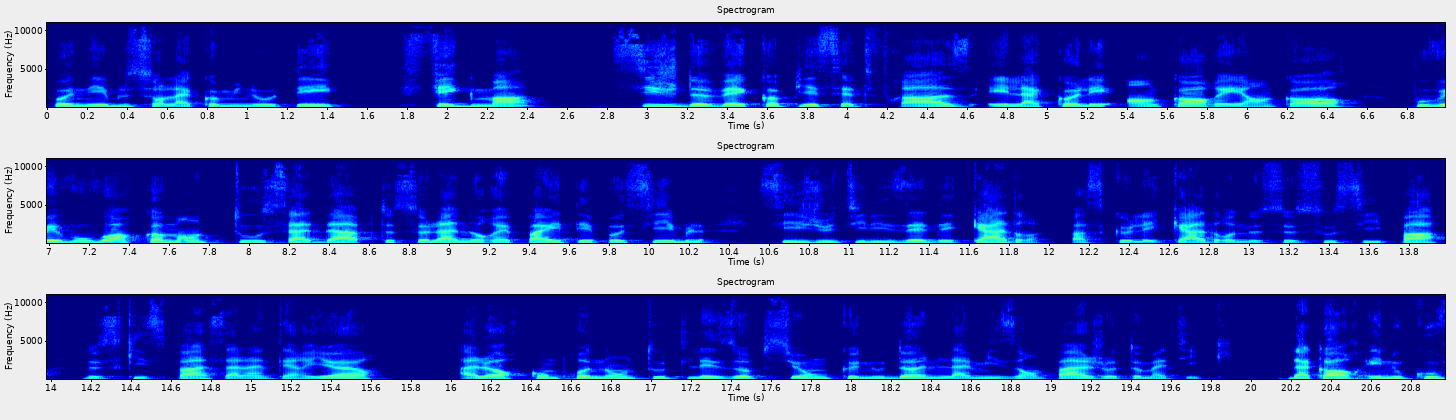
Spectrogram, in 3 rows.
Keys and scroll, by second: 2.4 super+a, 3.5 super+c, 4.2 space, 4.5 super+v, 4.7 super+v, 6.1 super+v.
